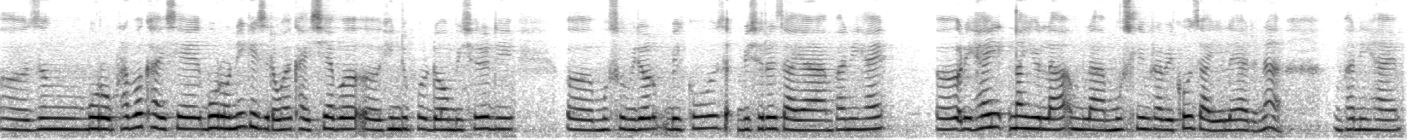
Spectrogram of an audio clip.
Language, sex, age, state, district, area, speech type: Bodo, female, 18-30, Assam, Kokrajhar, urban, spontaneous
